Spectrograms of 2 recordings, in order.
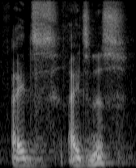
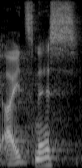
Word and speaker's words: Eidsness: And I'm sure I pronounced that wrong, but Mr. Eidsness, please state your name for the record and continue with your testimony. Thank you, Chair. My name is Eidsness. You nailed it.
